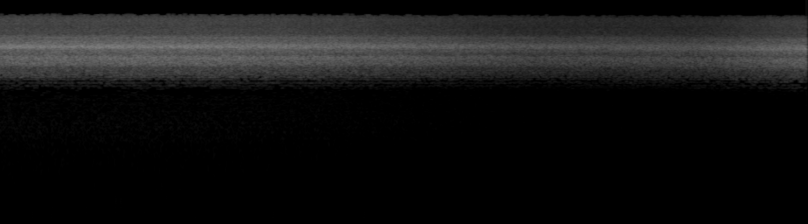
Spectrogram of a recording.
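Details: Cicadas in summer produce an unbroken high buzzing drone. It starts loud, softens gradually around the middle, then swells again toward the end, with no other sounds present.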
